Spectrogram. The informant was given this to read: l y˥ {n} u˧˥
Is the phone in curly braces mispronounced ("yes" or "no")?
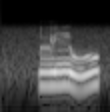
no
